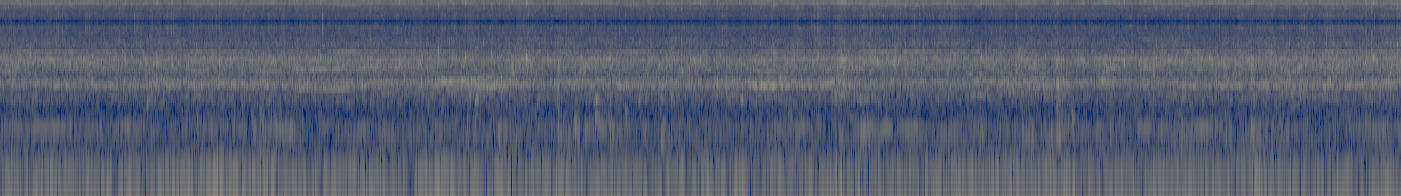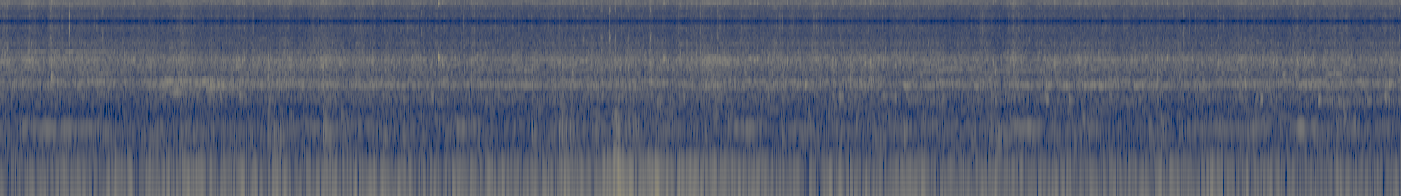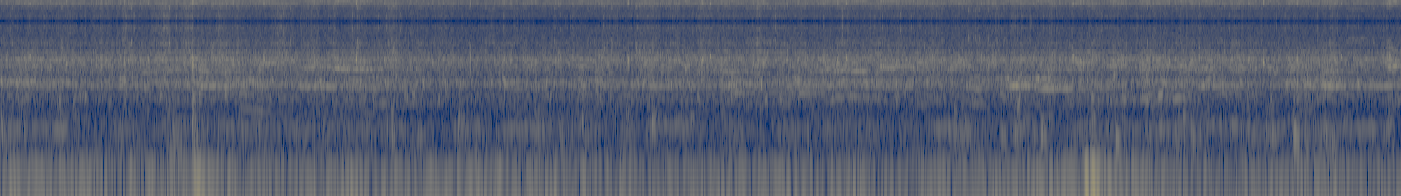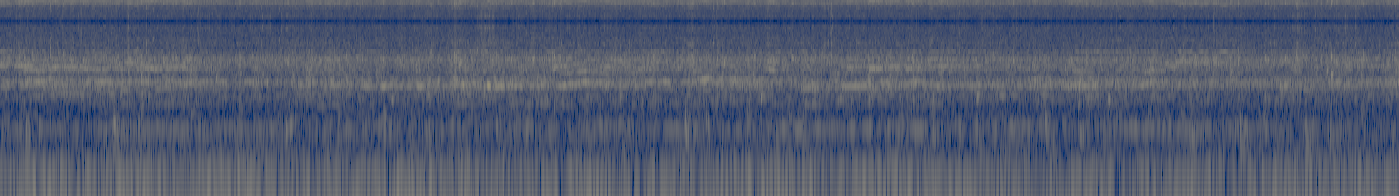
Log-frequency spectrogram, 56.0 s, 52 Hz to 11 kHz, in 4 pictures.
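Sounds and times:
water rushing along hull: 0.0s - 56.0s.

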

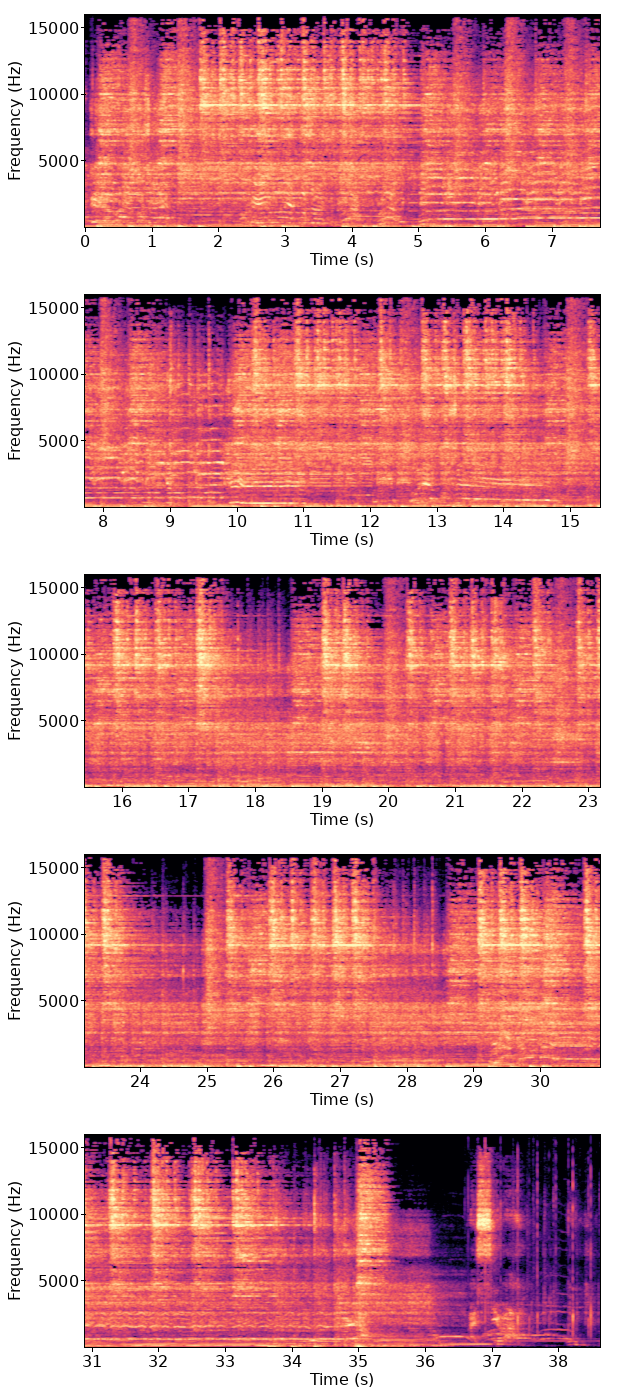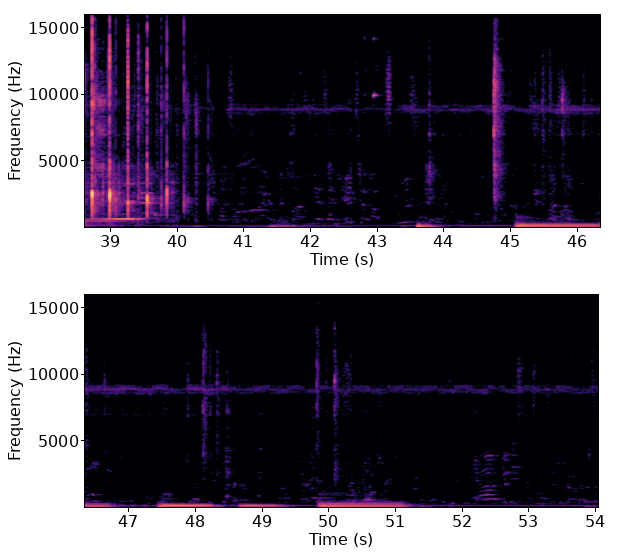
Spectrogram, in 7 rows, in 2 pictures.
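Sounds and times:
live hard rock band playing: 0.0s - 37.0s
sliding lead guitar line: 0.0s - 37.0s
person singing: 2.4s - 15.1s, 29.0s - 35.7s.

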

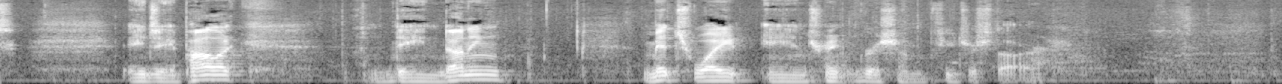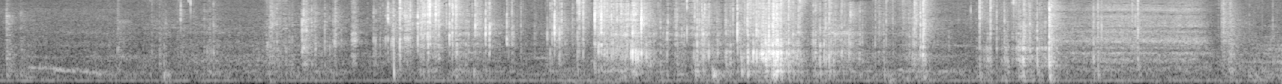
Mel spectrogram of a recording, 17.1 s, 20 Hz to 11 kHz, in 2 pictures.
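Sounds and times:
foil wrapper tearing and crinkling: 10.3s - 16.2s.

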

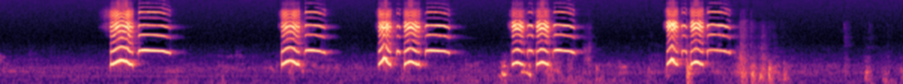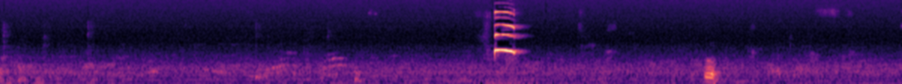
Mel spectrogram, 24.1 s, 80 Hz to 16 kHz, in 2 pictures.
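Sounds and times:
squeaky toy squeaks: 1.4s - 2.4s, 3.8s - 4.4s, 5.0s - 6.1s, 6.7s - 7.8s, 8.9s - 9.8s, 18.6s - 19.0s.

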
